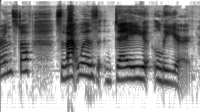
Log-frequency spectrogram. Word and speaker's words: Daylio: So that was Day Leo. So it's, I'll spell it for you again. Let me see. DAYLIO. So it's Daylio.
